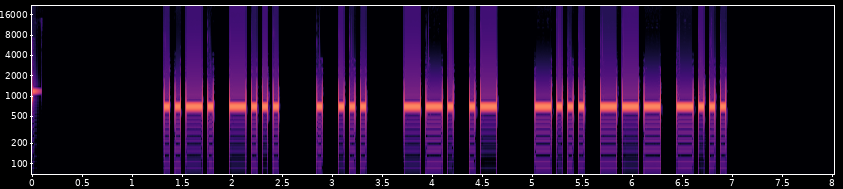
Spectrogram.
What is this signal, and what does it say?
Morse code, heard as a keyed tone, about 22 wpm, 700 Hz. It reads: FB ES GA BOB
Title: Common QSO Phrases Encore 22wpm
